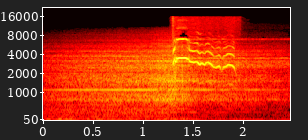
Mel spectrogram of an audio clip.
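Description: Sound-design intro: a rushing noise swell that builds, then about 1.3 s in a loud high screech like a bird of prey's cry, wavering and falling in pitch and cut off sharply at the end.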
